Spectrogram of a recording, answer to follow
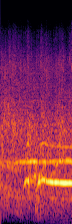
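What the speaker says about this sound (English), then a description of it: "Teammates cheer her on." Teammates and crowd cheering at a girls high school basketball game on senior night, a swelling wash of applause and shouting in a gym that grows louder, with a shrill whistle-like tone running through it.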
